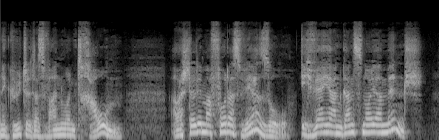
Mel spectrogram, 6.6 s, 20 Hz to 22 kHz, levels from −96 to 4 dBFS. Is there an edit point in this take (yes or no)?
yes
